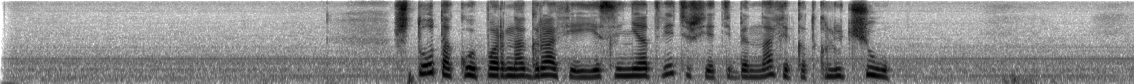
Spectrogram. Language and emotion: Russian, angry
